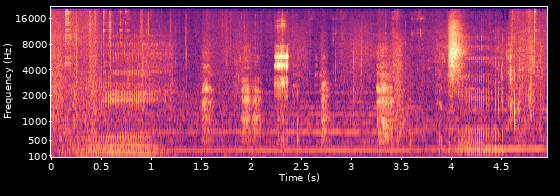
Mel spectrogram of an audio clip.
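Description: A dog in the video game Soulframe pants and whimpers in short bursts against a steady droning game soundscape, close and moderately loud.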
